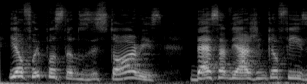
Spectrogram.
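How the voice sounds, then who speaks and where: A woman with a fairly high pitch talks at a moderate pace, her voice showing vocal fry. Her pitch swings very widely. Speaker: English teacher. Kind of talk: live online class.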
